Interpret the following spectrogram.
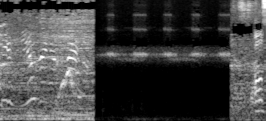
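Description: A voice that is abruptly cut off, then about two seconds of a lone cricket chirping evenly, about three chirps a second, over near silence. It is an edited-in 'crickets' sound effect of the kind used to mark an awkward silence.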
